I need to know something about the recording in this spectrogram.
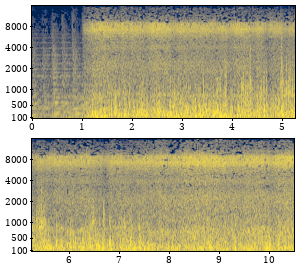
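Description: Gale-force wind roars through trees outdoors.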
